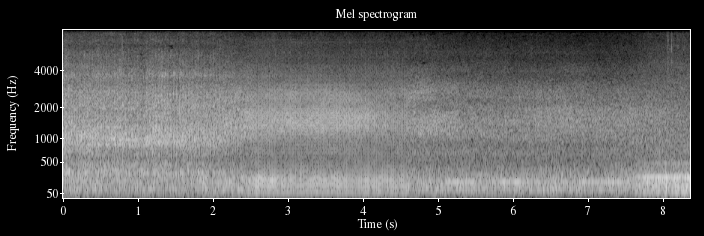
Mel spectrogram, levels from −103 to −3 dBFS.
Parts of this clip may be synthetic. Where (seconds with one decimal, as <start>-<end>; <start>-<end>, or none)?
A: 2.5-4.6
